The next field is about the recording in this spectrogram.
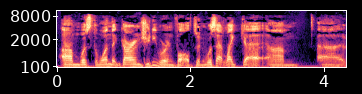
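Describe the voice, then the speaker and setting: A man chatting casually as a podcast guest, explaining things at length in a halting, wordy way. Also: lowish voice, fairly even intonation, bright, forceful tone, slightly rough, low-quality recording. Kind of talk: casual chat about TV shows.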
